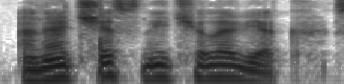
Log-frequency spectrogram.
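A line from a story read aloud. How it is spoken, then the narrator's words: Calm. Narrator (Russian): сказал Гнетов все еще спокойно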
